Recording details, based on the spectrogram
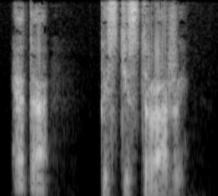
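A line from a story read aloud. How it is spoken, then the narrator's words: Monster's whisper. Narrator (Russian): шепнуло темное чудище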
